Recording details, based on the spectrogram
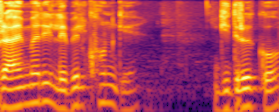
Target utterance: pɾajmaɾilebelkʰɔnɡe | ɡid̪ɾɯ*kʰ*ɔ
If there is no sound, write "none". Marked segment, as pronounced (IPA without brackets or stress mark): k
